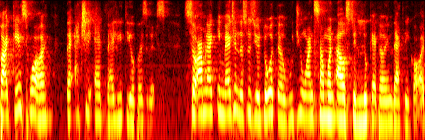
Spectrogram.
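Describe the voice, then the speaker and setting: Her intonation fairly even, a woman with an ordinary speaking voice and medium pitch speaks at a moderate pace. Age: 30s. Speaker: panelist. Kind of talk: panel discussion.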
